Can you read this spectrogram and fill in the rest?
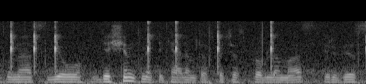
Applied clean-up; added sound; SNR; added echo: none; Typing; 1 dB; none.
